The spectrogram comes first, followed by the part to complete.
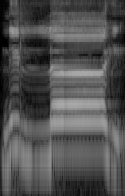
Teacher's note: لفظ اللہ کو آپ نے کھینچنا ہے لیکن باریکی کے ساتھ، موٹا نہیں کرنا۔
